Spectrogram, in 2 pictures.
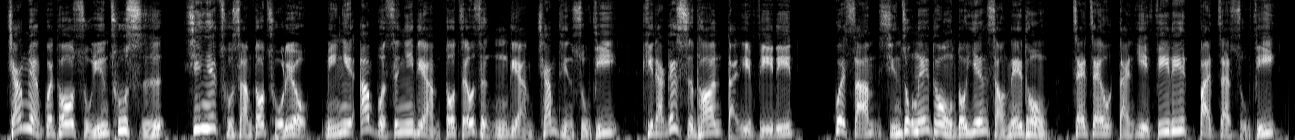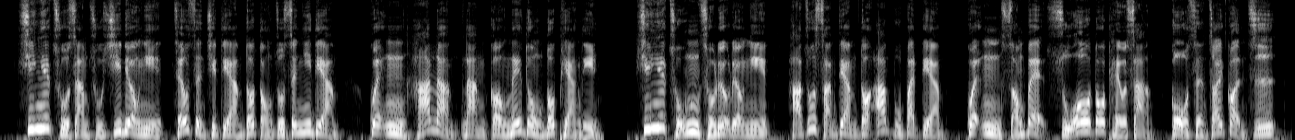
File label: Hakka Male; Taiwan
